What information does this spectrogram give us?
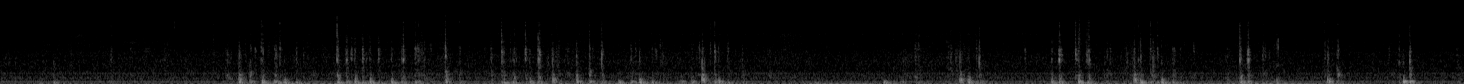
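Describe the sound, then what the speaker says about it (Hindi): Soft typing on a computer keyboard while entering data in an Excel spreadsheet, with quiet, irregular bursts of key clicks separated by short pauses. "इसी तरह हम कुछ यहाँ पे टाइप करते हैं।"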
